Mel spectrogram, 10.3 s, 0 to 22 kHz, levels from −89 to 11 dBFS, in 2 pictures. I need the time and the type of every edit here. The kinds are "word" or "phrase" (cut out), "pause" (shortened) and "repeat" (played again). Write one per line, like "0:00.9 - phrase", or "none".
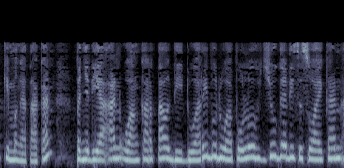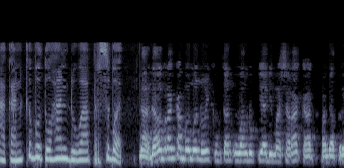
0:06.6 - word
